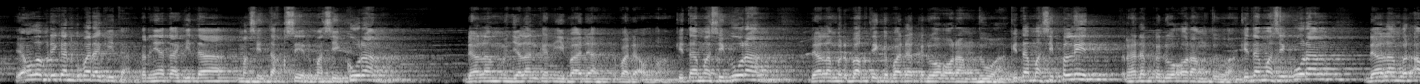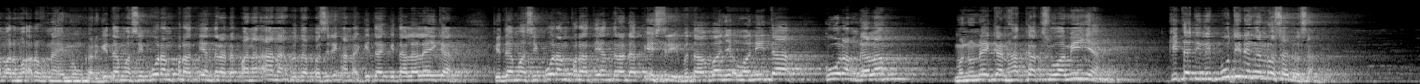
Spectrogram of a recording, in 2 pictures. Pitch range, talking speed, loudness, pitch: 155-220 Hz, 145 wpm, -12 LUFS, 195 Hz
